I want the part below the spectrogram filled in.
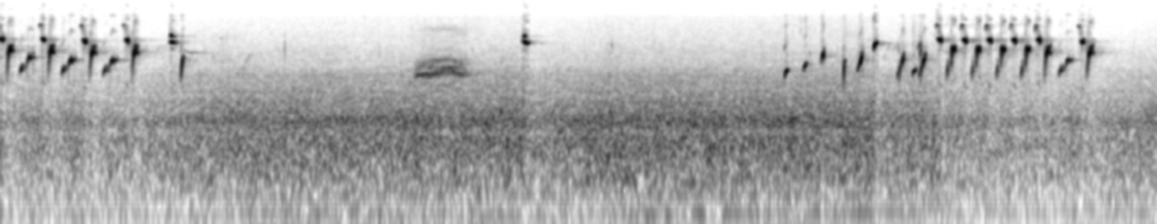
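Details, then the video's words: Kept European goldfinch, a little timid in the new place, sings by the Río Jerte: quick tinkling twitter, several quiet seconds, then a long lively stream of rapid chirps against steady rushing water. "JILGUERO CANTANDO EN EL RÍO/Goldfinch singing in the river/Chardonneret chantant dans la rivère"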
